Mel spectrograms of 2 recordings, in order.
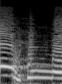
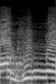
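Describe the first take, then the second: No difference in how they are said.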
